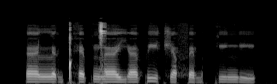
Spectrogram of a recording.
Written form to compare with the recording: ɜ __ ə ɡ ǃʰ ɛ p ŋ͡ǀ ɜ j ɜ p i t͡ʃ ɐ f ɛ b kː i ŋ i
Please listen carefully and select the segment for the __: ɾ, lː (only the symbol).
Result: lː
